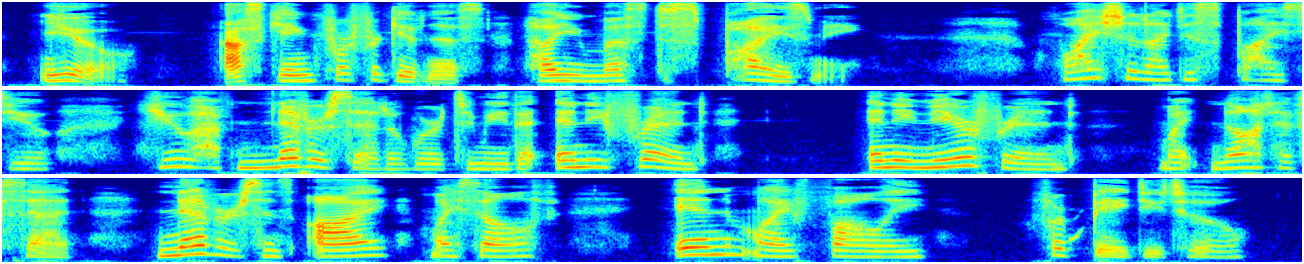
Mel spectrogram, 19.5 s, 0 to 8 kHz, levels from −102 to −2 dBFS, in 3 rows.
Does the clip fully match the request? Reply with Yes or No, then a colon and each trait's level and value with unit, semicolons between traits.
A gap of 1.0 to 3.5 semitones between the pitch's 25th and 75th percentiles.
No: average, 4.1 semitones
